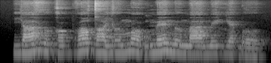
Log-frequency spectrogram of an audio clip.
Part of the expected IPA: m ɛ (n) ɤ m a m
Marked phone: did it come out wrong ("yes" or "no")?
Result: no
